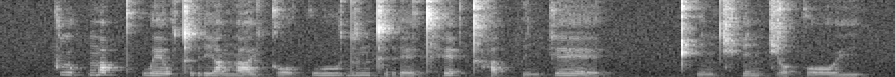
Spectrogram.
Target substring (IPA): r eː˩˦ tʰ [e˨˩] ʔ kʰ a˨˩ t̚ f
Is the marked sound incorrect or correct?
incorrect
